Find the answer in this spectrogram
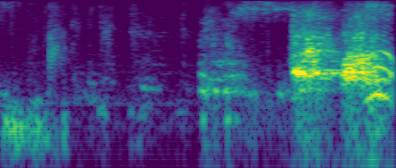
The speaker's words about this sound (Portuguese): Lá vai essa porcaria latir. Ô, cachorro chato.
